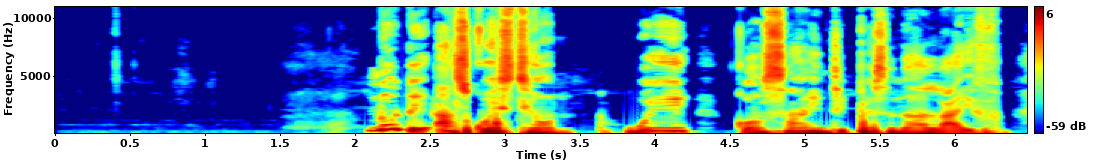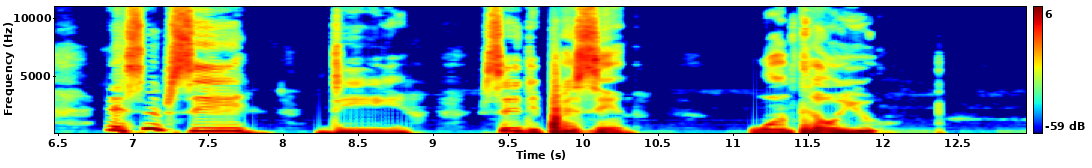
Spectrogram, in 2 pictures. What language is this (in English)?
Nigerian Pidgin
